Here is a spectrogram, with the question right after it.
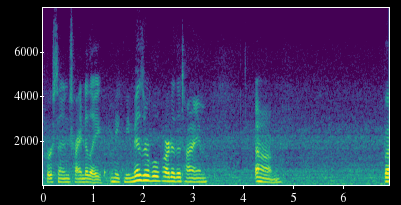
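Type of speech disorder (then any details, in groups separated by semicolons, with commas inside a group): None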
